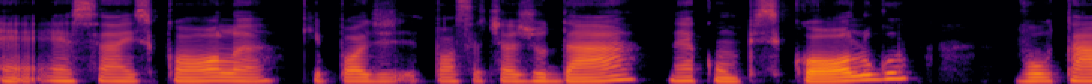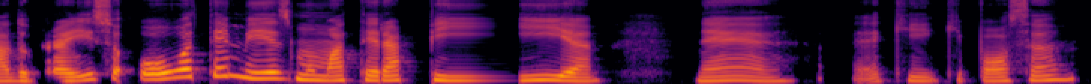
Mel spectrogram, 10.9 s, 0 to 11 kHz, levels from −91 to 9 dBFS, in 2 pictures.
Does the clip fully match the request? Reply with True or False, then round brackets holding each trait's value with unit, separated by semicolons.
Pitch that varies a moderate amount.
True (3.9 semitones)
